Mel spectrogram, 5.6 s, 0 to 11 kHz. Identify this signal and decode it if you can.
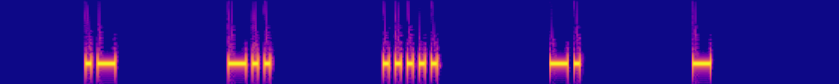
Morse code, heard as a keyed tone, about 30 wpm, spaced as for 10 wpm, 700 Hz. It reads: AD5NT
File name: Lesson 16g - Letter c - Call Signs 30wpm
